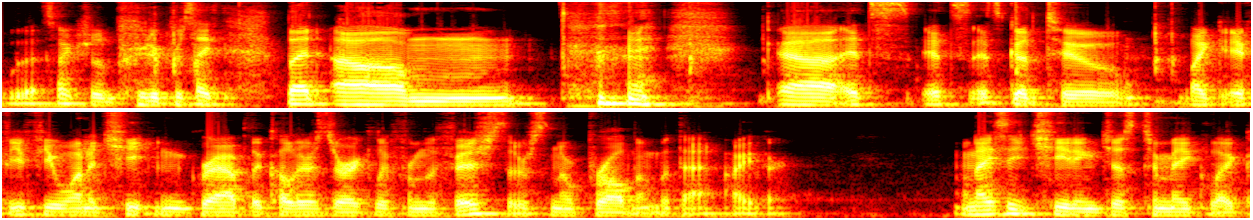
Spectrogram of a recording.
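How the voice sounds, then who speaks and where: A man hosting a painting livestream, slightly hoarse from losing his voice, speaking earnestly and thinking aloud as he works. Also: low-pitched, slight background noise. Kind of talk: casual chat while painting. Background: faint keyboard and mouse clicks.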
